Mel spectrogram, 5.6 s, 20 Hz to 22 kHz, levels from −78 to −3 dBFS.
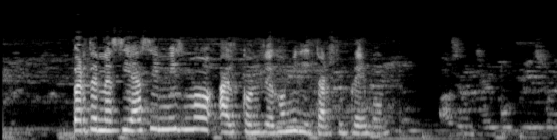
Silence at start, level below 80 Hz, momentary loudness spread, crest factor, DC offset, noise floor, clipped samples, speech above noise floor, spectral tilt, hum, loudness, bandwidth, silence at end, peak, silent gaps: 0.05 s; -54 dBFS; 22 LU; 20 dB; under 0.1%; -43 dBFS; under 0.1%; 23 dB; -3.5 dB/octave; none; -18 LUFS; 7.8 kHz; 0 s; -2 dBFS; none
